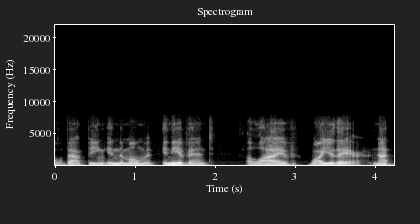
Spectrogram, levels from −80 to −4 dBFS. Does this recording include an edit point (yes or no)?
yes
